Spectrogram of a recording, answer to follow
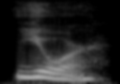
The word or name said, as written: youre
